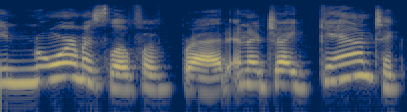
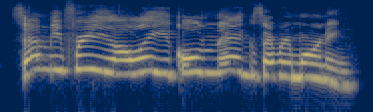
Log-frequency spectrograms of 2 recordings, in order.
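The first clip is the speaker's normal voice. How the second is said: much higher, fast hen voice pleading; hen's plea; 11 semitones higher, 3 dB louder, faster than usual. Acted. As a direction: cluck the plea out in a rush.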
